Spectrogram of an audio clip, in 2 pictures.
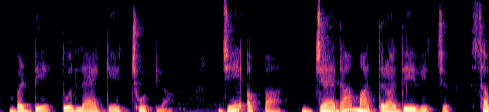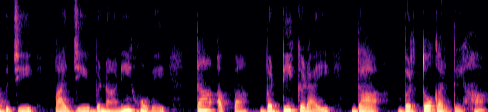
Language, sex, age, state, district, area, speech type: Punjabi, female, 18-30, Punjab, Hoshiarpur, urban, spontaneous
